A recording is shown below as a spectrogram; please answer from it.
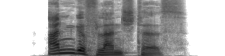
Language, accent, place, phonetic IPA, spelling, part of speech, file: German, Germany, Berlin, [ˈanɡəˌflanʃtəs], angeflanschtes, adjective, De-angeflanschtes.ogg
- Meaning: strong/mixed nominative/accusative neuter singular of angeflanscht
